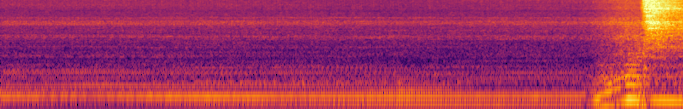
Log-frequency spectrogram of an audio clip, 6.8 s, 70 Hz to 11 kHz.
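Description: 2016 Ford Focus ST's turbocharged 2.0-litre EcoBoost four-cylinder, fitted with an aftermarket exhaust, idling steadily. Near the end it is blipped once, the pitch rising, and a short sharp hiss follows as the aftermarket blow-off valve vents.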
